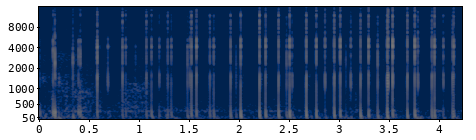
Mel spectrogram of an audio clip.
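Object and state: Plastic compact.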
